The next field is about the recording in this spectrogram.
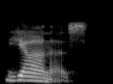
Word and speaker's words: yana: Because if we look at the Buddha's teachings in general, they do fall into what are called the three yanas, which is spelled Y-A-N-A.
